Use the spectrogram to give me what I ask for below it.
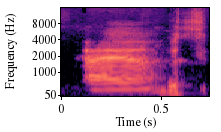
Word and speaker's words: Disgaea: Disgaea.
